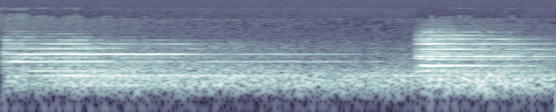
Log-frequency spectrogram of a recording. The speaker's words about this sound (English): They heard a bell ringing.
